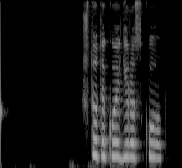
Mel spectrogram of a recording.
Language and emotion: Russian, sad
